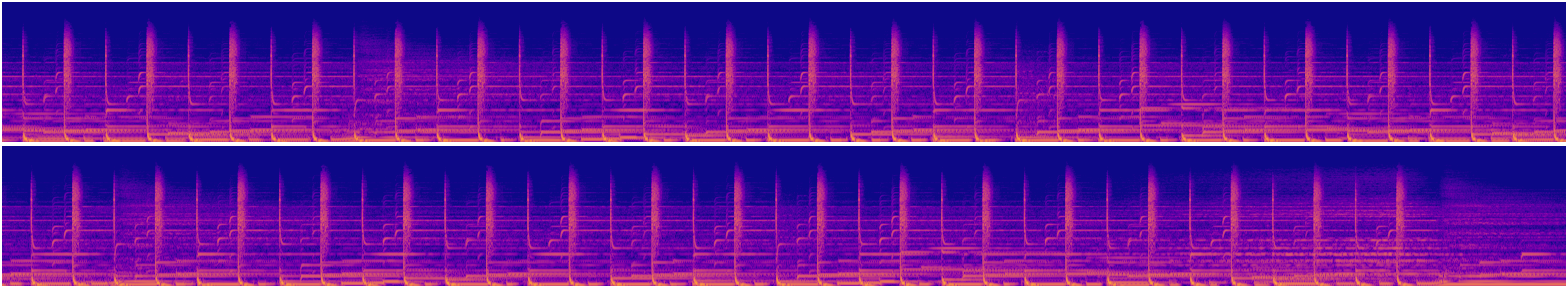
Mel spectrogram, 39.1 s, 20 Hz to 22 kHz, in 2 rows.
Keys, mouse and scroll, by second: 0.7 alt+v, 4.9 ctrl+a, 6.9 Tab, 10.1 alt+click, 10.2 alt+middle click, 10.4 alt+click, 10.7 shift+middle click, 11.0 alt+shift+click, 11.1-30.0 alt+shift+middle drag, 11.4 ctrl+x, 11.7 Tab, 12.4 alt+v, 14.1 Tab, 17.1 1, 17.9 g, 19.1 click, 19.2 g, 20.7 g, 30.0 shift+click, 30.1-32.5 shift+middle drag, 32.5 click, 32.6 Tab, 32.6-39.1 middle drag, 33.1 alt+v, 34.8 ctrl+2.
